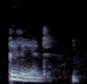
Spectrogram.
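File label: "billiard", British English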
